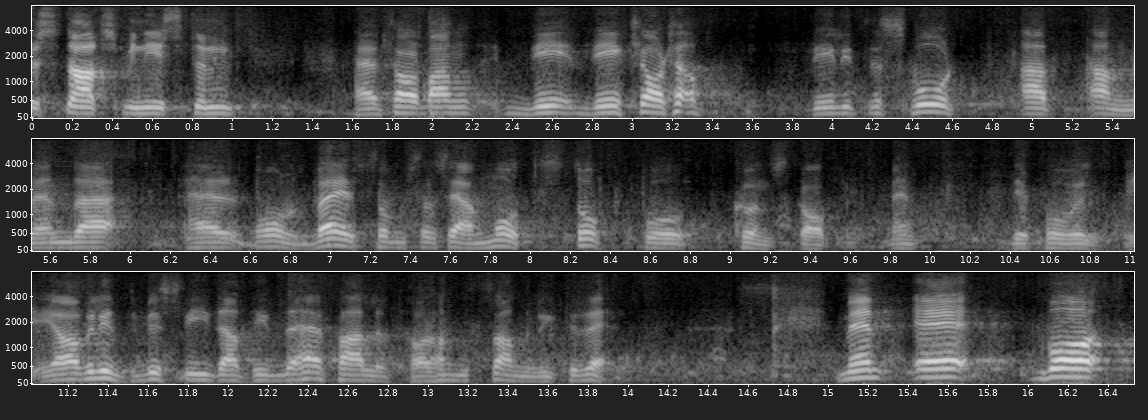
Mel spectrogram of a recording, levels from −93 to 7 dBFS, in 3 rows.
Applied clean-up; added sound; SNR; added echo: neural separator model SepFormer DNS4.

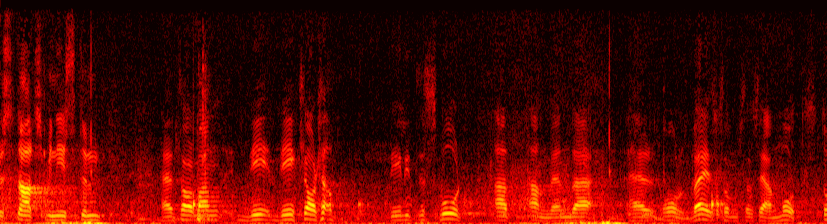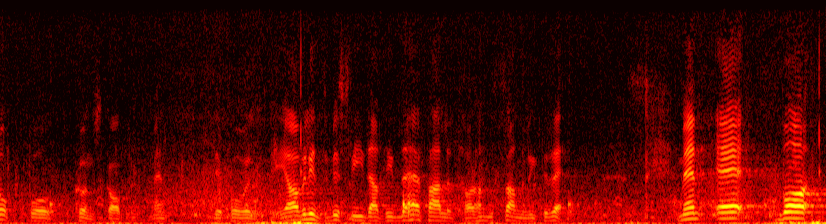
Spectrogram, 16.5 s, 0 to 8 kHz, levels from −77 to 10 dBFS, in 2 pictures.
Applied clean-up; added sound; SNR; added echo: none; Waves, surf; 6 dB; none.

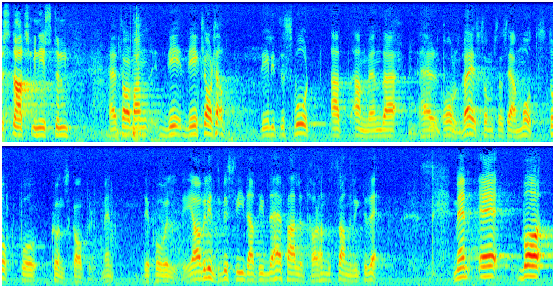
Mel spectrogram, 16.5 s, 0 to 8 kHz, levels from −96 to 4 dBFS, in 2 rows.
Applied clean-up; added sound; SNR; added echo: none; none; none; none.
